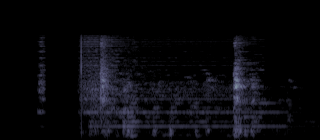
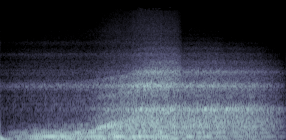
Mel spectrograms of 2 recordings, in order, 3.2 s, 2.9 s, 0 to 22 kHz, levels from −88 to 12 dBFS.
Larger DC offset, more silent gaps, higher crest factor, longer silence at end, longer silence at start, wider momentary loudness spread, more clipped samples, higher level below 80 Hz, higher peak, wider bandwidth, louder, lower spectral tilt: neither; first, 0.48-0.78 s vs none; first, 28 dB vs 14 dB; first, 0.45 s vs 0 s; first, 0.4 s vs 0 s; first, 22 LU vs 9 LU; neither; second, under -90 dBFS vs -26 dBFS; second, -22 dBFS vs -2 dBFS; first, 8.2 kHz vs 6.2 kHz; second, -44 LUFS vs -16 LUFS; second, -0.5 dB/octave vs -8.5 dB/octave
